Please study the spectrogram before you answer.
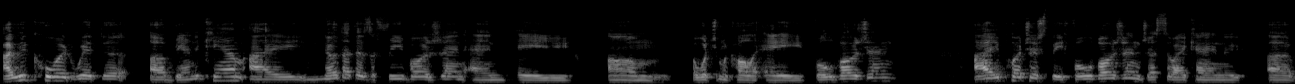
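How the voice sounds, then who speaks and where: A young man with a fairly low voice chats through viewer questions. He sounds earnest and eager, rambling along with ums and false starts. He is slightly short of breath. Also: measured pace. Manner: rambling with frequent ums and restarts. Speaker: gaming YouTuber answering viewer questions. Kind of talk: casual Q&A chat.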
